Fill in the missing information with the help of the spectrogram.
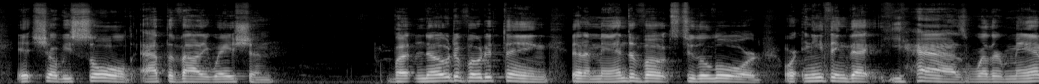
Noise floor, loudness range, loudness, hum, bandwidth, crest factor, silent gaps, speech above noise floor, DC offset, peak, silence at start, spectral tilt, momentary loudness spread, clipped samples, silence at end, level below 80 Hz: -56 dBFS; 2 LU; -21 LUFS; none; 20 kHz; 16 dB; none; 36 dB; under 0.1%; -6 dBFS; 0.15 s; -4.5 dB/octave; 8 LU; under 0.1%; 0 s; -64 dBFS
